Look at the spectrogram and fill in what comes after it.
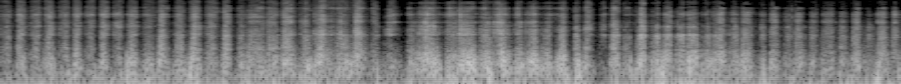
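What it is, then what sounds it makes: Wooden spoon. Fingertips scratch and rub fast and aggressively across the bowl and handle of a solid wooden spoon. The result is a dense, continuous stream of dry rasping scrapes, full in the low end with a bright, airy top, steady for the whole clip and swelling slightly in the middle.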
